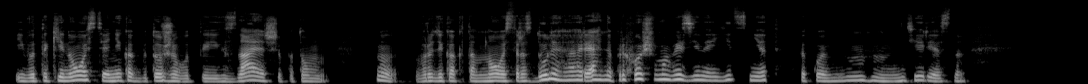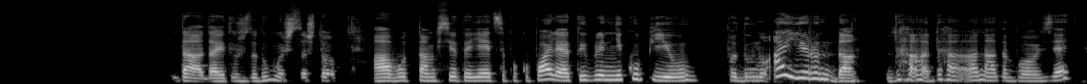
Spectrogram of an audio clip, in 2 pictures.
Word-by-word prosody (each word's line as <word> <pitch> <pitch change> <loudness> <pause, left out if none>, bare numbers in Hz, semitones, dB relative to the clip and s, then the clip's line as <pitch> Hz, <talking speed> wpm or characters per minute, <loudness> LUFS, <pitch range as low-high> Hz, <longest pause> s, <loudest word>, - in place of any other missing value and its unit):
И 155 - -6
вот 155 0 -3
такие 170 +1 -3
новости, 205 +1 0
они 165 +1 -1
как 170 -4 -4
бы 145 0 -13
тоже 165 -1 -1
вот 135 -1 -9
ты 140 -1 -7
их 140 0 -8
знаешь, 160 +4 -1
и - - -12
потом, 140 0 -9 0.5
ну, 175 -7 -3 0.2
вроде 160 +2 -4
как 160 0 -5
там 150 -2 -5
новость 160 +1 0
раздули, 170 - +1
а 200 -1 -1
реально 200 +3 +1
приходишь 230 +3 -1
в 225 - -4
магазин, 215 -3 0
а - - -3
яиц 185 +5 -7
нет. 195 +1 -3 0.3
Ты 165 - -7
такой: 160 0 -4
"Мгм, 165 -1 -6
интересно". 155 -4 -6 2.9
Да, 165 - +4
да, 150 +1 +4
и - - +1
ты 160 - -11
уже 150 -1 -6
задумываешься, 170 +1 -3
что, 165 -1 -3 0.3
а 165 +2 +6
вот 170 0 -2
там 170 -2 +2
все-то 175 0 0
яйца 170 0 +2
покупали, 185 +7 +4
а 175 -1 +8
ты, 205 +3 -1
блин, 210 +1 +4
не 215 +1 +4
купил. 195 -5 +1 0.3
Подумал: 175 0 -2
"А, 370 - +6
ерунда". 255 - +5 0.3
Да, 155 0 0
да, 195 +1 -1
а - - +2
надо 180 -4 -1
было 155 -1 -3
взять, 185 - 0
170 Hz, 165 wpm, -25 LUFS, 155-200 Hz, 2.9 s, а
